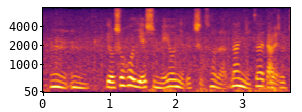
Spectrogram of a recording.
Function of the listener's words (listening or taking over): listening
